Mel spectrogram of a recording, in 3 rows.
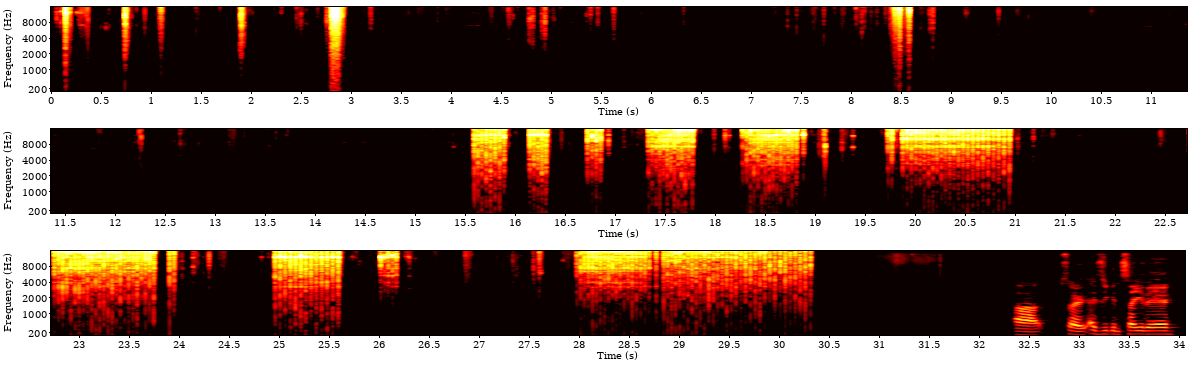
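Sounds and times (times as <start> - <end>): impact wrench hammering: 8.4 - 8.7, 15.6 - 21.0, 22.8 - 24.2, 25.0 - 26.3, 28.0 - 30.4.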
